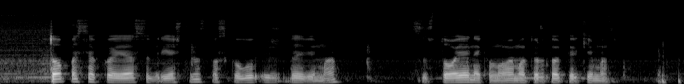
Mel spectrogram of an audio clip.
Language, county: Lithuanian, Panevėžys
